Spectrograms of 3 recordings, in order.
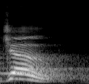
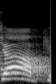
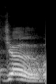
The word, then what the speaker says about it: Job: "There was a man in the land of Uz whose name was Job." I know it looks like Job, kids, but that's Job, okay? Just see, it's spelt the same, but you pronounce it Job, okay?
